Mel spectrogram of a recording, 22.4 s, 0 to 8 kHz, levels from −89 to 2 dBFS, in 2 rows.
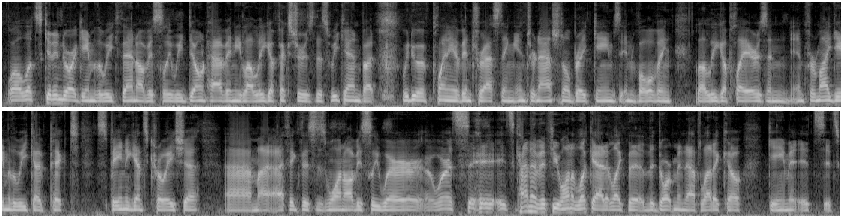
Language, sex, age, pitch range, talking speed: English, male, 20-39, 90-100 Hz, 205 wpm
